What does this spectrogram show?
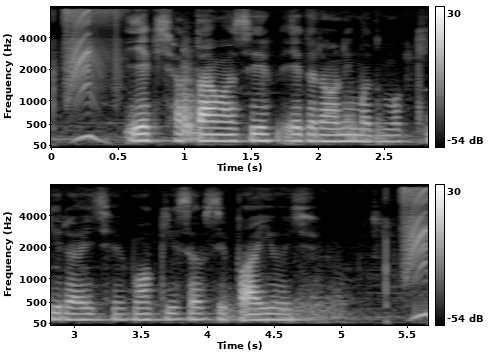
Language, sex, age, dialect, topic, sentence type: Maithili, male, 41-45, Angika, agriculture, statement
